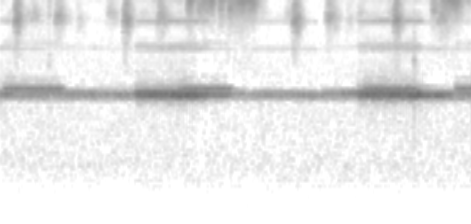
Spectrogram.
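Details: Crickets calling from grass at night in Bulgaria during warm summer weather: an unbroken high ringing trill that grows louder in the middle, joined by scattered very high chirps.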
